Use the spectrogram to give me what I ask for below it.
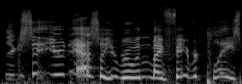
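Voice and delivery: very high, shrieky imitation of an offended woman; high-pitched mocking impression; mock outraged heckler. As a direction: squeal it like a scandalized heckler. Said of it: "and she said".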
